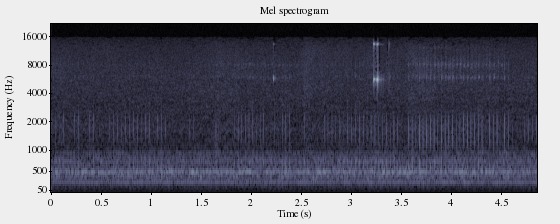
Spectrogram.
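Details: Contented domestic cat purring steadily while waking its owner in the morning, a continuous low rumbling drone with even texture throughout, a few faint high chirps in the background.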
